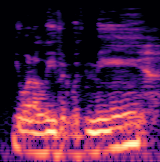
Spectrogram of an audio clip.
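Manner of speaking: low, quiet, intimidating menace. Describing a character's scene, quoting his reply in a mock super-intimidating way. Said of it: "super intimidating".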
